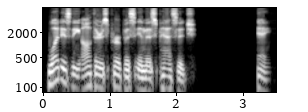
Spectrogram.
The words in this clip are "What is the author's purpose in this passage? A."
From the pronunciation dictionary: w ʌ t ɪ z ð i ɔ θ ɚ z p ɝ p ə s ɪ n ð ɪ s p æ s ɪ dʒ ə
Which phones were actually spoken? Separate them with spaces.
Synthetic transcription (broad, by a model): w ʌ t ɪ z ð i ɔ θ ɚ z p ɝ p ə s ɪ n ð ɪ s p æ s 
